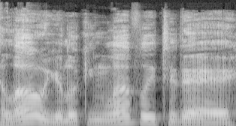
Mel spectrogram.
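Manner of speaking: acted, far too courteous, overly polite tone. Retelling own first-day catcalling attempt: imitating own too-polite catcall. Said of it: "that was too polite is the thing".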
